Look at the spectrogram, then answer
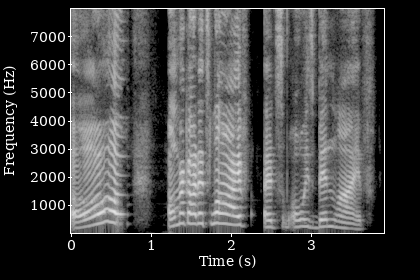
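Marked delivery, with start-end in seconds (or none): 0.0-2.2 mock panicked cry, very high, loud, very slow, drawn-out. Retelling own reaction on realizing the stream was live: imitating own panic. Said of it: "I panicked right there".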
